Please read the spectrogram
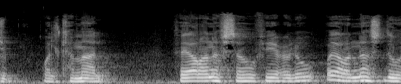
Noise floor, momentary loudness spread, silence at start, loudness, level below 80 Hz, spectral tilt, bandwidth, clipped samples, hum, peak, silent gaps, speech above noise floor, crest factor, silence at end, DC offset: -35 dBFS; 11 LU; 0 s; -12 LUFS; -40 dBFS; -6.5 dB/octave; 11.5 kHz; 0.4%; none; 0 dBFS; none; 24 dB; 12 dB; 0 s; under 0.1%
